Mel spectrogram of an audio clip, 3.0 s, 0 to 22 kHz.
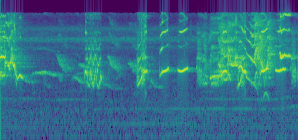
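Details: Oriental magpie-robin, kacer tarung or fighting-style singing, 17 August 2021: scattered bright whistles and short chirps, then a dense burst of rich warbling and rapid notes toward the end, low hum in background.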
